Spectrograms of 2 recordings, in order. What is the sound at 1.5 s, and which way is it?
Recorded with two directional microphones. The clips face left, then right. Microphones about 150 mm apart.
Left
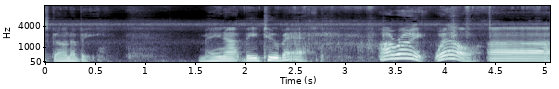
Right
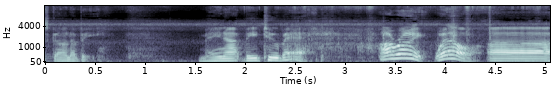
Speech, 45° left (ahead or behind).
